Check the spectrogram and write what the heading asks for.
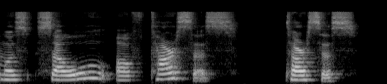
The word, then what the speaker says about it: Saul: Saul correct because I I you know I pronounce it as as I would see like so like an you know all all the letters right but soul surely soul and then Paul it makes sense right.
